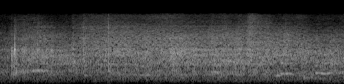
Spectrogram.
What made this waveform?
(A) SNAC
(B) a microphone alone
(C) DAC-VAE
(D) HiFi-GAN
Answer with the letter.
C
